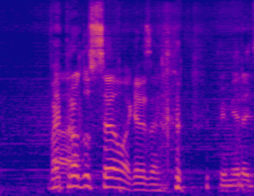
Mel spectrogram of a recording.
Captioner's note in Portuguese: risada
